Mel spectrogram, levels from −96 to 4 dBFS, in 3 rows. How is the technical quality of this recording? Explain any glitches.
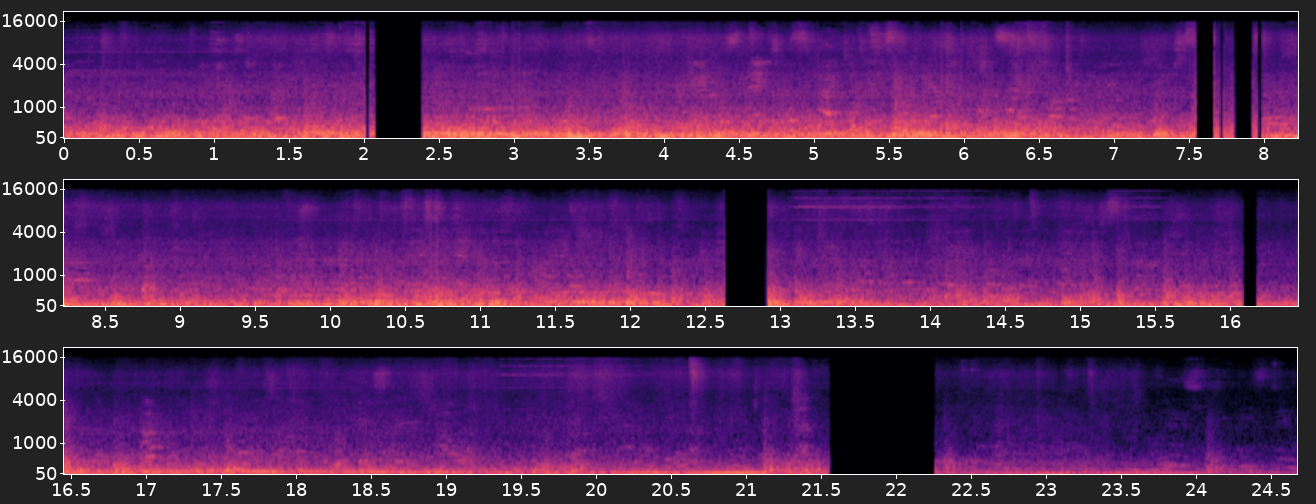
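The recording has repeated glitches of two kinds: muted gaps where audio is lost, and brief jumbled moments where short pieces play in the wrong order.

Digital broadcast dropouts occur at 2.00–2.39 s, 7.54–7.99 s, 12.62–12.92 s, 16.08–16.18 s and 21.55–22.26 s. The receiver loses the signal or rejects corrupted frames and mutes until good ones return. The sound cuts out, and whatever was sent during that time never comes back. The 2.00 s gap loses about 0.35 s of audio, mostly in one 0.32 s hole. At 7.54 s the losses are scattered as several short holes, the longest 0.13 s. At 21.55 s about 0.7 s goes silent.

Chunks out of order appear at 2.86–3.03 s, 5.85–6.02 s and 10.62–10.71 s. A roughly 43 ms piece of audio arrives late and plays after pieces that should follow it. It is three chunks late in the first two cases and one chunk late in the last. Nothing is missing, but the hard joins produce a garbled, jumbled moment.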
